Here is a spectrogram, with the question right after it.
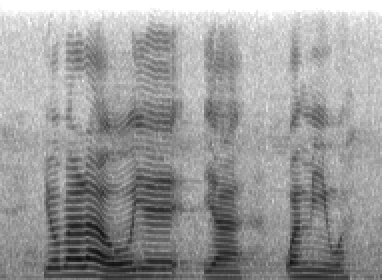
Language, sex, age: Venda, female, 19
